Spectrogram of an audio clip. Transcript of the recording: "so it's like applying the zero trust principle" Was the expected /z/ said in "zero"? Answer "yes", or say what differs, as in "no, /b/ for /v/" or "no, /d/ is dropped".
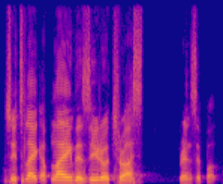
yes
